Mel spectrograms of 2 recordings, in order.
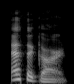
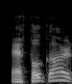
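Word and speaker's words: Edelgard: so the first up ethic guard or eard may I said her name wrong oh um you mean um Ethel guard it's um ethal guard oh okay sorry my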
